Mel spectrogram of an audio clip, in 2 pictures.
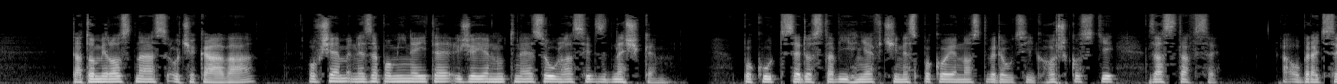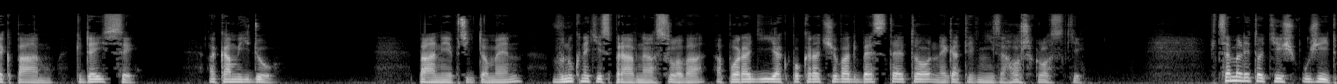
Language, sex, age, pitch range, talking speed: Czech, male, 30-49, 100-125 Hz, 115 wpm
